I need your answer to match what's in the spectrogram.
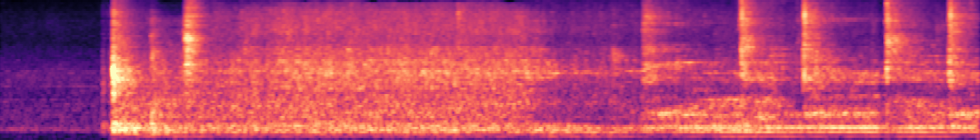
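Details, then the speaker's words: Magic Chef washing machine on spin/drain: water sloshing over a low steady motor hum that drags then cuts out abruptly; worn motor bushings stop the rotor turning freely, fixed by rebushing the motor. "esa es la falla ahí está la falla eso es lo que hace ya no aguanta exprimir ya no tiene fuerza el motor"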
